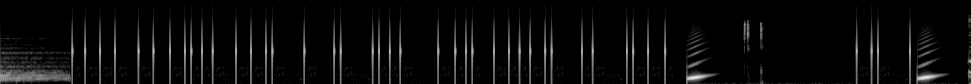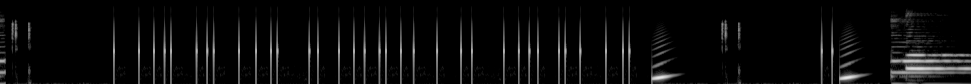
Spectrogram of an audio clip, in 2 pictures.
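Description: Phone keyboard typing clicks in quick runs, broken by short rising 'bloop' message sounds four times as texts are sent and received. A brief synth chime sounds near the end.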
